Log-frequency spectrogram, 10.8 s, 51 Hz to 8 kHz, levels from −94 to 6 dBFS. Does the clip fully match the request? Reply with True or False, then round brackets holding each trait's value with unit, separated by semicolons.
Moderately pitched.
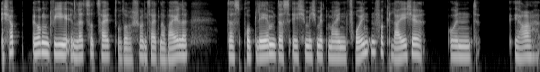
True (155 Hz)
